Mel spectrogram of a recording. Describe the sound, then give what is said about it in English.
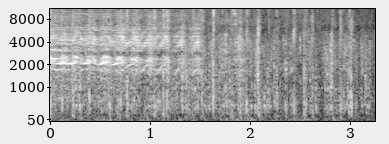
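Rapid, heavy hoofbeats of horses galloping after a heavy wagon, not more than a mile behind it, pound in a steady rhythm while the horses neigh and whinny loudly over the din, with no voices present. “Now the horses are not more than a mile behind.”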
